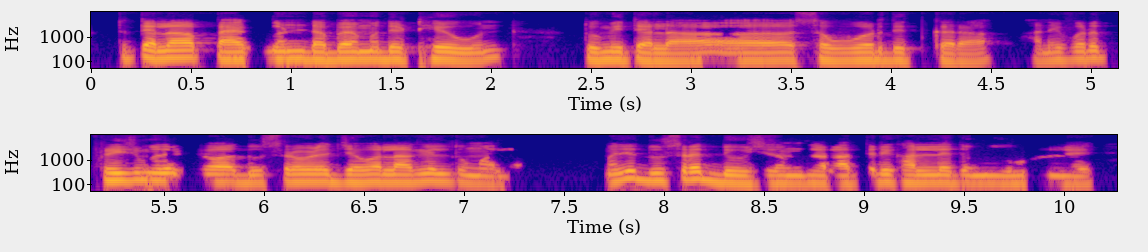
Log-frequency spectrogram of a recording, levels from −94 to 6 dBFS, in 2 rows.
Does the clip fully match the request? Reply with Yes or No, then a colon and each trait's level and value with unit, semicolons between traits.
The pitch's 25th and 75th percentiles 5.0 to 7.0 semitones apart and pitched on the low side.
No: narrow, 2.5 semitones; low, 125 Hz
